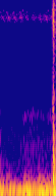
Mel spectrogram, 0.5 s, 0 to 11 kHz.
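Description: A rubber-ended 8-ounce mallet thumps an underinflated truck tire at about 15–20 PSI, giving a single short, dull thud over a steady low hum. The hit is soft and deadened with almost no ring, noticeably different from a full tire and marking this one as flat.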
